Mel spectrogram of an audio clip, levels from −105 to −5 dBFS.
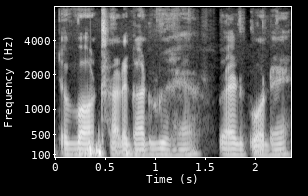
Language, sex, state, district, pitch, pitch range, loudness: Hindi, male, Jharkhand, Jamtara, 110 Hz, 105-115 Hz, -17 LUFS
